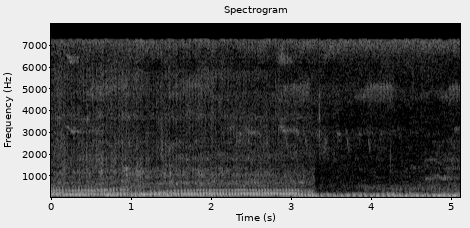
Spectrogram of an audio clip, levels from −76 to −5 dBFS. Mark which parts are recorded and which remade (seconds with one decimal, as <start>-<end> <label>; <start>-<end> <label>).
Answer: 0.0-0.7 recorded; 0.7-3.6 remade; 3.6-5.1 recorded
